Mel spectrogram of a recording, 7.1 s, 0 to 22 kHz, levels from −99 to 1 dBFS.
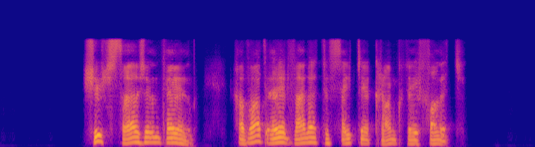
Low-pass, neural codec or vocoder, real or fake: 7.2 kHz; codec, 16 kHz, 1 kbps, FreqCodec, smaller model; fake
